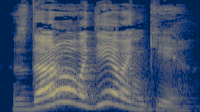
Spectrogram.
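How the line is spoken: Ringing shout. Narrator (Russian): звонко крикнула она

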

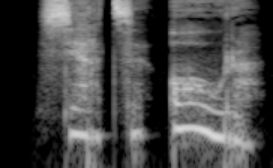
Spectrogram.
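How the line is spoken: Whispered. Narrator (Russian): прошептала

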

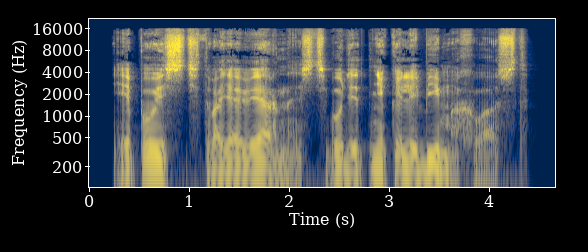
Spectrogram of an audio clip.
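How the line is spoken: Plain. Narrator (Russian): сказал Волан-де-Морт

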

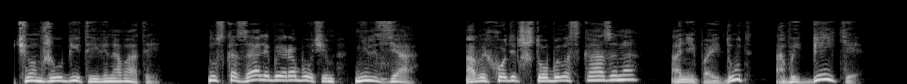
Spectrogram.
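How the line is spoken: Fervent whisper. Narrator (Russian): он спрашивал горячим шепотом

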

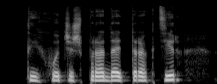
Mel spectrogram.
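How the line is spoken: Man forcing words out. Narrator (Russian): выдавил мужчина

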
